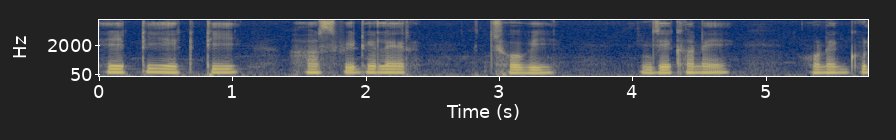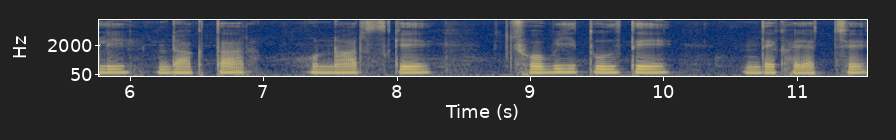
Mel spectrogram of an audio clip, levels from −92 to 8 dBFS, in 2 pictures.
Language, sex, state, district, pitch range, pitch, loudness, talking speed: Bengali, male, West Bengal, Paschim Medinipur, 120-130 Hz, 130 Hz, -18 LUFS, 75 wpm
